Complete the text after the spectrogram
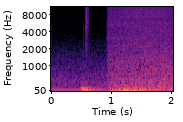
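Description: Water splashes as a figure wades.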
